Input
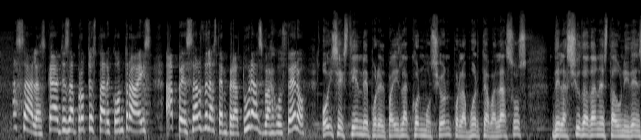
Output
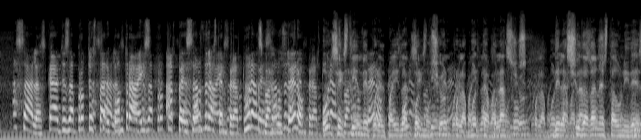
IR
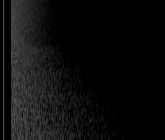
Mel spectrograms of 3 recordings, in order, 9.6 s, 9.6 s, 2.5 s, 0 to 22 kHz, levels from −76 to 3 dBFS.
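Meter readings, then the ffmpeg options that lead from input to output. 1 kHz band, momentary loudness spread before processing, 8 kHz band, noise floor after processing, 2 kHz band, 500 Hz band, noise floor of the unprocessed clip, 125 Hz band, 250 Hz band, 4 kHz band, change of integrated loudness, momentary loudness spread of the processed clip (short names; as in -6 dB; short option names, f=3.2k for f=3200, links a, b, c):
+1.5 dB, 5 LU, 0.0 dB, -30 dBFS, +1.0 dB, +1.5 dB, -44 dBFS, +2.0 dB, +1.5 dB, +0.5 dB, +1.0 dB, 4 LU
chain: -filter_complex "[0:a]aeval=exprs='val(0)+0.0355*(sin(2*PI*50*n/s)+sin(2*PI*2*50*n/s)/2+sin(2*PI*3*50*n/s)/3+sin(2*PI*4*50*n/s)/4+sin(2*PI*5*50*n/s)/5)':c=same,asplit=2[a][b];[b]adelay=1186,lowpass=f=3.1k:p=1,volume=-4dB,asplit=2[c][d];[d]adelay=1186,lowpass=f=3.1k:p=1,volume=0.3,asplit=2[e][f];[f]adelay=1186,lowpass=f=3.1k:p=1,volume=0.3,asplit=2[g][h];[h]adelay=1186,lowpass=f=3.1k:p=1,volume=0.3[i];[c][e][g][i]amix=inputs=4:normalize=0[j];[a][j]amix=inputs=2:normalize=0"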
